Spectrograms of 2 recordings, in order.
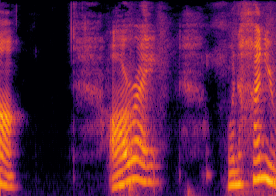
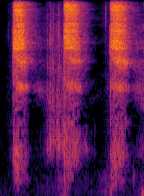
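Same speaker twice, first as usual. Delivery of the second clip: rattling tch. Acted. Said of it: "as he shook the bars".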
